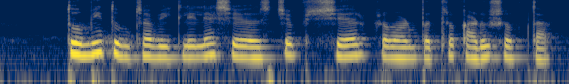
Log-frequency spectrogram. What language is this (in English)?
Marathi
